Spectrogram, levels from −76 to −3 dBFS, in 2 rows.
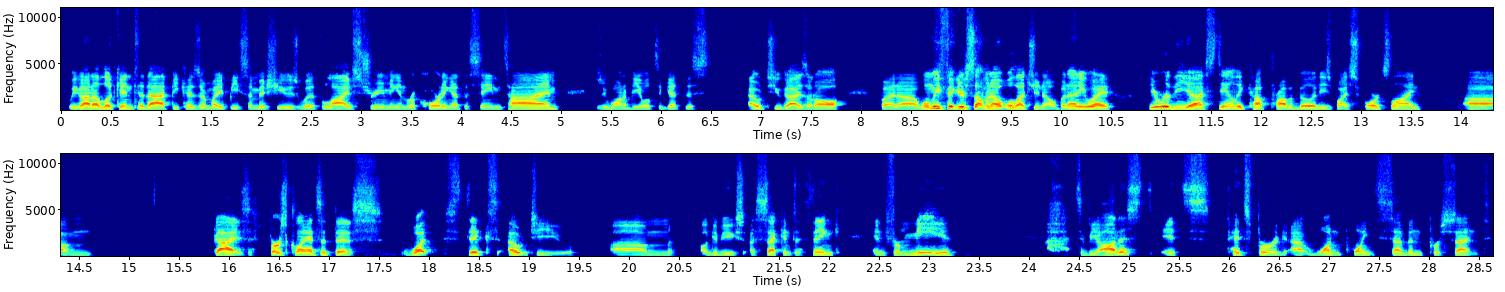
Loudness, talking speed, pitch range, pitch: -24 LUFS, 180 wpm, 100-140 Hz, 115 Hz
